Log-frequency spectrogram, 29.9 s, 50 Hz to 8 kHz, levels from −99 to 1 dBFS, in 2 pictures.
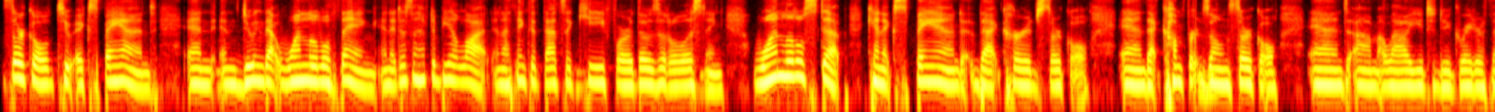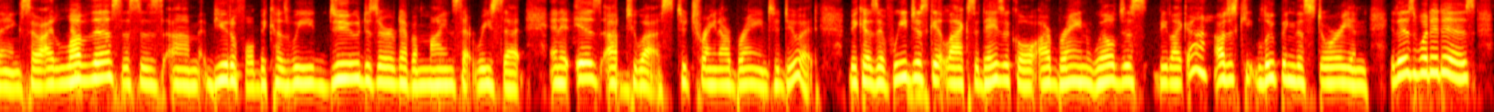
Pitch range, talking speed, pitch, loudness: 170-205 Hz, 215 wpm, 185 Hz, -19 LUFS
